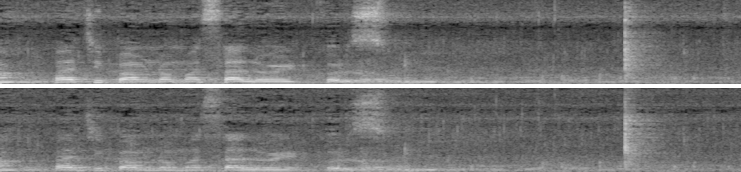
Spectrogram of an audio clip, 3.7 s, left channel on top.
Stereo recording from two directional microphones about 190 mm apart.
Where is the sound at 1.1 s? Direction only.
45° left (ahead or behind).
